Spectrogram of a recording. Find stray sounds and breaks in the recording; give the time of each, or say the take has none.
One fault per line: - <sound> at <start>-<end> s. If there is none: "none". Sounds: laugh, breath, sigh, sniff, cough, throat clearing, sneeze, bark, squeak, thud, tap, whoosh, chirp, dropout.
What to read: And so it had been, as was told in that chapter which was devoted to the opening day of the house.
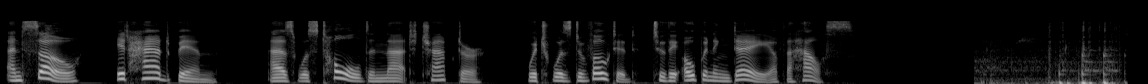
- tap at 9.7-11.3 s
